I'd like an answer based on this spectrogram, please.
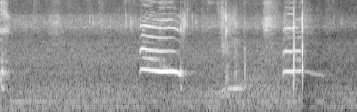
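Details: House cat meowing so loudly: a clear, slightly falling meow lasting under half a second, a soft low squeak, then a shorter bright meow, with quiet background hum between.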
